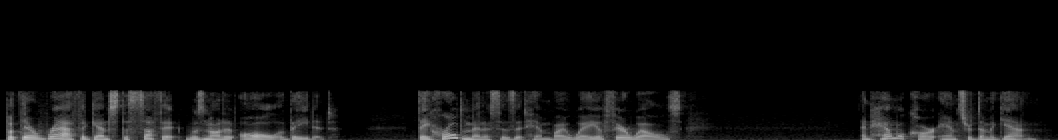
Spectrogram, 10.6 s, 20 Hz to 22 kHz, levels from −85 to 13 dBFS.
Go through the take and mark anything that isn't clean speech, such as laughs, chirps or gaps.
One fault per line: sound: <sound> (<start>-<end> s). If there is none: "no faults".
no faults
